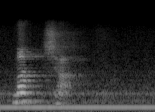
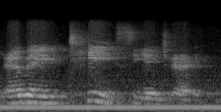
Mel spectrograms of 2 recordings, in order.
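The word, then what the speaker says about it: 抹茶: Matcha. You'll see it spelled M-A-T-C-H-A. Matcha. That's that really thick, bitter green tea that they serve in the tea ceremony. Matcha.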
